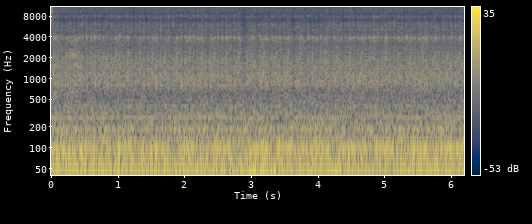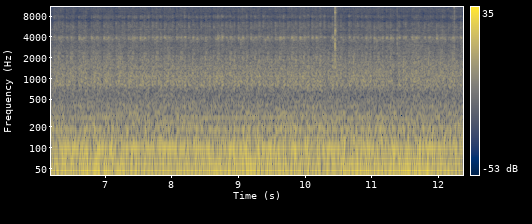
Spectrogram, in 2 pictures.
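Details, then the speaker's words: Mack semi diesel with repeatedly replaced injectors, after priming the fuel system in about 88°F heat: deep idle with an uneven, lumpy beat, not firing cleanly; misfire, cause suspected (possibly damaged injector cups) not confirmed. "It still sounds like it's not hitting right."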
